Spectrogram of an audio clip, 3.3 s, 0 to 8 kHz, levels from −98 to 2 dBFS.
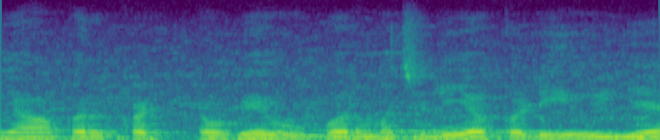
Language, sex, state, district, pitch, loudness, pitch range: Hindi, male, Uttar Pradesh, Shamli, 125 Hz, -17 LUFS, 125-130 Hz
